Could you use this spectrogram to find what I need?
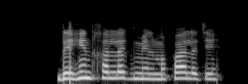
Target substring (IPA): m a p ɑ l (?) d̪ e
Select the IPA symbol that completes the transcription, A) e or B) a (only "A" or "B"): B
